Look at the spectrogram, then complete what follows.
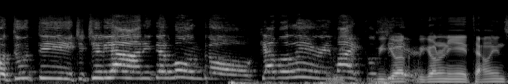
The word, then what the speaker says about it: Cavalieri: Today we have a very special guest, Michael Cavalieri. Am I saying it right? You got it right. Cavalieri, Very Italian.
